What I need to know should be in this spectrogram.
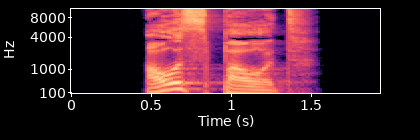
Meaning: inflection of ausbauen: 1. third-person singular dependent present 2. second-person plural dependent present
- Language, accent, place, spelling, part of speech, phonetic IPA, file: German, Germany, Berlin, ausbaut, verb, [ˈaʊ̯sˌbaʊ̯t], De-ausbaut.ogg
